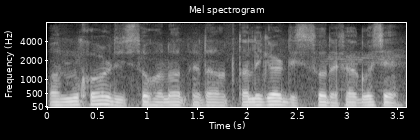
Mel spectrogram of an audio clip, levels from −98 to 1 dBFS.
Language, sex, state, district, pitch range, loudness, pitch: Assamese, male, Assam, Sonitpur, 100-110 Hz, -17 LUFS, 105 Hz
